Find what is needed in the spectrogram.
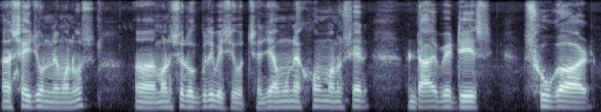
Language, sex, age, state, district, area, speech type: Bengali, male, 45-60, West Bengal, South 24 Parganas, rural, spontaneous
